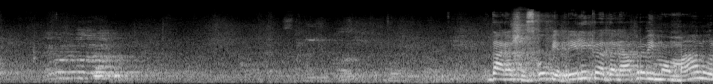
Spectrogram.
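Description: A woman speaks into a microphone over loudspeakers in a large room.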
